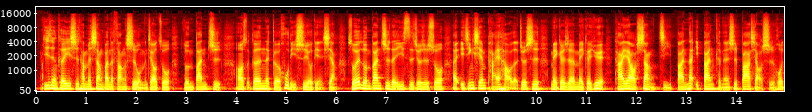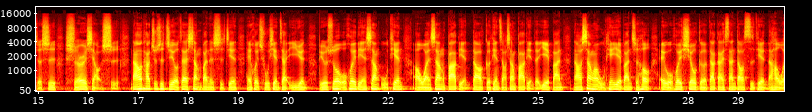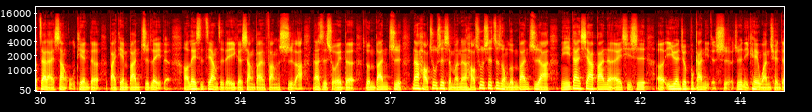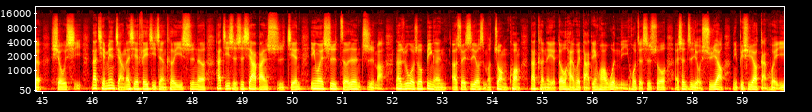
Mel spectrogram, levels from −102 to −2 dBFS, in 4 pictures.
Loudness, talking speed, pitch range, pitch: -18 LUFS, 300 characters per minute, 90-110 Hz, 100 Hz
